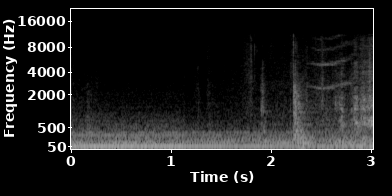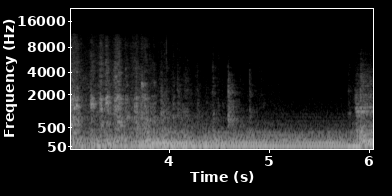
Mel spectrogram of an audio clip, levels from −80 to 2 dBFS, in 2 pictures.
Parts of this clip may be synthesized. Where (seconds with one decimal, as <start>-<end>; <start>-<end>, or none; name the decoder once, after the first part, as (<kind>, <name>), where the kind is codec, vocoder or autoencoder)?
none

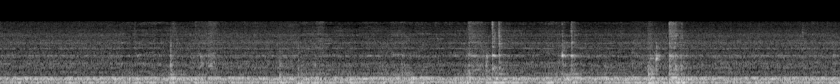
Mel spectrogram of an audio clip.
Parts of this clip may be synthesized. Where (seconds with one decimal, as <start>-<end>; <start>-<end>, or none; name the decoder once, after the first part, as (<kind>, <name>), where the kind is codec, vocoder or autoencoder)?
1.2-1.9 (codec, SNAC); 3.0-6.3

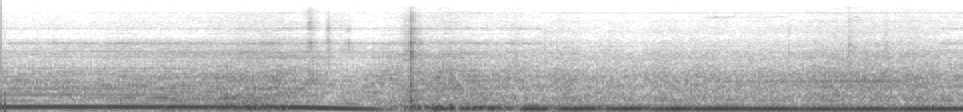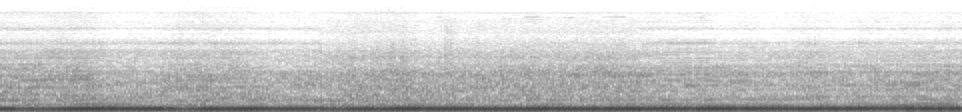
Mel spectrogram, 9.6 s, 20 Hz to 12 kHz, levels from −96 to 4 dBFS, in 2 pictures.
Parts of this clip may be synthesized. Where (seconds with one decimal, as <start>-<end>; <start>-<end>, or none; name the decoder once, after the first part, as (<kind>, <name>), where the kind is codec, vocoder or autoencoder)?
0.0-2.7 (codec, SNAC); 4.7-6.4; 8.0-9.6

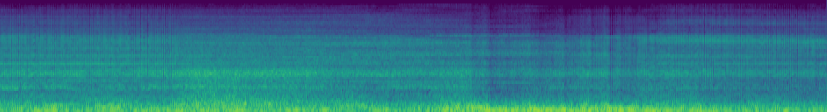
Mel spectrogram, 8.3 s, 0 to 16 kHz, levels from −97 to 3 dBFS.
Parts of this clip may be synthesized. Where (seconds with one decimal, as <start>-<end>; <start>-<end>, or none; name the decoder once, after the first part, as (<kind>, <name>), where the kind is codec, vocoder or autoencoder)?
0.0-1.8 (vocoder, BigVGAN v2); 5.7-8.3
